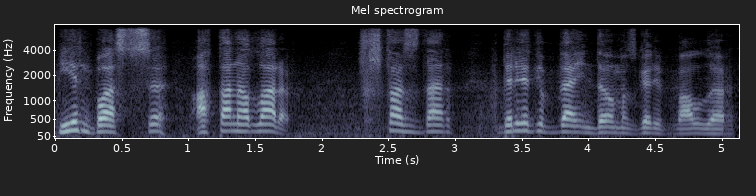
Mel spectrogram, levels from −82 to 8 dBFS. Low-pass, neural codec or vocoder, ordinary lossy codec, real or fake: 7.2 kHz; codec, 16 kHz in and 24 kHz out, 0.6 kbps, FocalCodec, streaming, 4096 codes; none; fake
